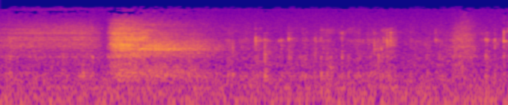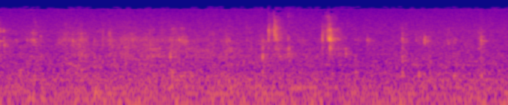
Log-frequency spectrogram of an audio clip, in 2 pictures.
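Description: Chewing and wet mouth sounds as a McDonald's burger is bitten and eaten, with small clicks scattered throughout. A loud rush of noise comes about a second in, and there is one sharp click near the end.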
